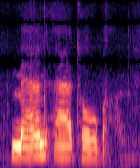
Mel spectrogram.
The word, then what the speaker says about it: Manitoba: Manitoba.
